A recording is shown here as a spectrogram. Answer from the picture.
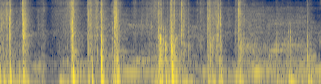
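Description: A deck of tarot and oracle cards being shuffled and handled: a string of quick, irregular papery clicks and snaps as cards are riffled, drawn and laid down on the table.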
